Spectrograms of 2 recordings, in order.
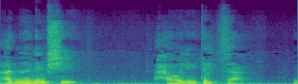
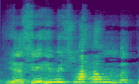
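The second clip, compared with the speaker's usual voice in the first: drawn-out, very high-pitched correction; comic outburst at the wrong name; exasperated mock protest; 4 dB louder, slower than usual. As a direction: stretch it out high and slow. Protests wrong name once more.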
